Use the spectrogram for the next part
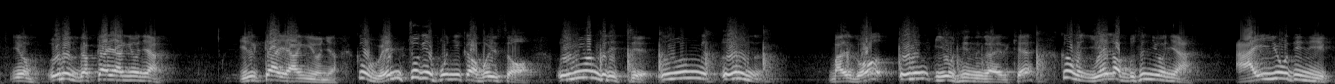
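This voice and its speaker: Animated man teaching a science class. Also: high voice. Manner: asks students constant rhetorical questions. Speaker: high school science teacher. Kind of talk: classroom lecture with questions to students.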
